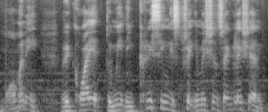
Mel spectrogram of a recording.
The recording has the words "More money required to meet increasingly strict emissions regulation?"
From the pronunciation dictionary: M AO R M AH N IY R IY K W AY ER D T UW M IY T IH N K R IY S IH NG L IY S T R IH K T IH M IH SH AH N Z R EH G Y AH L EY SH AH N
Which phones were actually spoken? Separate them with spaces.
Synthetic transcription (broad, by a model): M AO M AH N IY R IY K W AY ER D T UW M IY T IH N K R IY S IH NG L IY S T R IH T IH M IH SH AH N S R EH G Y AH L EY SH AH N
